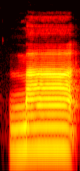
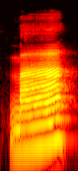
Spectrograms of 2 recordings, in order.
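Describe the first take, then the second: First: The syllable is said on a level middle tone. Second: The syllable is said on a high tone. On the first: "from being a neutral tone" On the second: "to being a high tone"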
